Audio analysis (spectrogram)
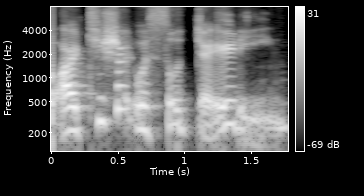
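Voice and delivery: ordinary delivery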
